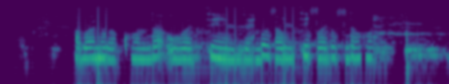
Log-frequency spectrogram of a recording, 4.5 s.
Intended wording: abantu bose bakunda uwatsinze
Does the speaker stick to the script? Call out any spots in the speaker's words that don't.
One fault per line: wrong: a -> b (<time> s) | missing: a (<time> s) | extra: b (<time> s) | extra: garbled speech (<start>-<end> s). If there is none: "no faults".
missing: bose (1.0 s)
extra: garbled speech (2.5-3.7 s)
